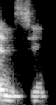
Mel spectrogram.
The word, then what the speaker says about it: ensi: Porque se escribe Patesi, pero se dice Ensi.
